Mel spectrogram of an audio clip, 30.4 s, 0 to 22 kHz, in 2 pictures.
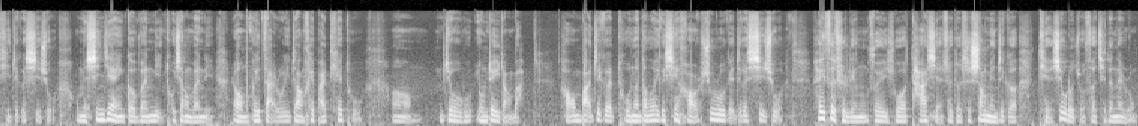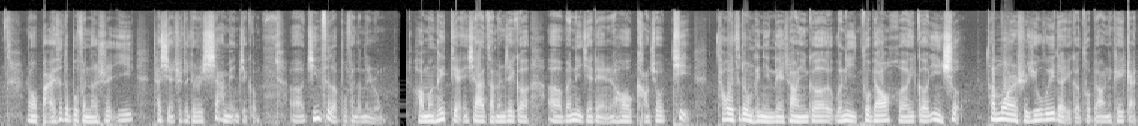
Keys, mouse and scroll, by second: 3.1-3.8 scroll up 5, 3.8-6.0 drag, 8.5 drag, 16.7-19.6 middle drag, 19.9-21.1 middle drag, 21.1-21.6 scroll down 2, 21.6-23.3 middle drag, 23.3 click, 24.0 ctrl+t, 26.1 drag, 29.6-30.3 middle drag.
